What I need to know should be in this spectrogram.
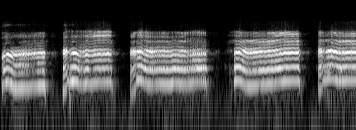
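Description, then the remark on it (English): Five loud, drawn-out caws blown on a crow call in a wind-up crow calling sequence, each nasal and harmonically rich with a quick upward scoop at the start, separated by brief pauses. No one speaks. “It's as if a crow is becoming aggravated, and then he hits him with that at the very end.”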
